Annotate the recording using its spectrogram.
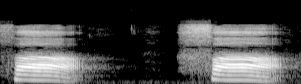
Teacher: ثنایا علیہ کا کنارہ یا سرا جب نیچے والے ہونٹ کے تری والے حصے سے لگتا ہے تو فا ادا ہوتا ہے۔ نیچے والے ہونٹ کے شکم کہہ لیں آپ، پیٹ کہہ لیں یا تر حصہ، کچھ بھی کہیں وہ ٹھیک ہوگا، وہاں سے فا ادا ہوگا۔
